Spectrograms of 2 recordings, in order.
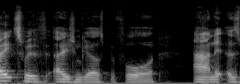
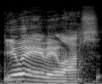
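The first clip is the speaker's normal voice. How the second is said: put-on Lancashire accent; 5 semitones higher, 7 dB louder than usual. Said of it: "my bloody Lancashire accent".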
